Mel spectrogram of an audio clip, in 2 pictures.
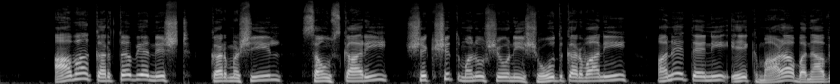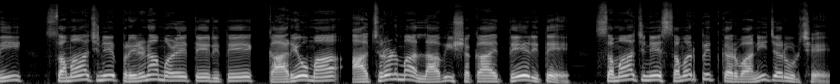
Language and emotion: Gujarati, neutral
